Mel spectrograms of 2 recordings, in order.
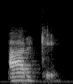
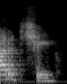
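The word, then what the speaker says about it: ἀρχή: es la palabra arque yo la leería así arque si la lees directamente con acento en español diría arche en el diccionario griego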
